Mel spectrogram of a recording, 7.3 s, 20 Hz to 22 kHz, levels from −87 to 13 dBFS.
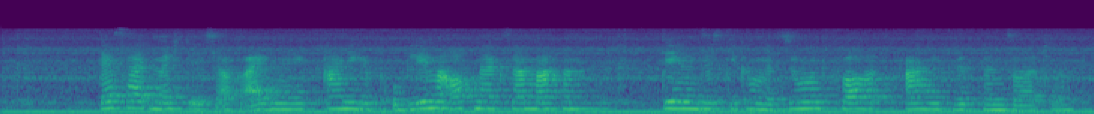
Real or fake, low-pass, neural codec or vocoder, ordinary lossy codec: real; none; none; none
